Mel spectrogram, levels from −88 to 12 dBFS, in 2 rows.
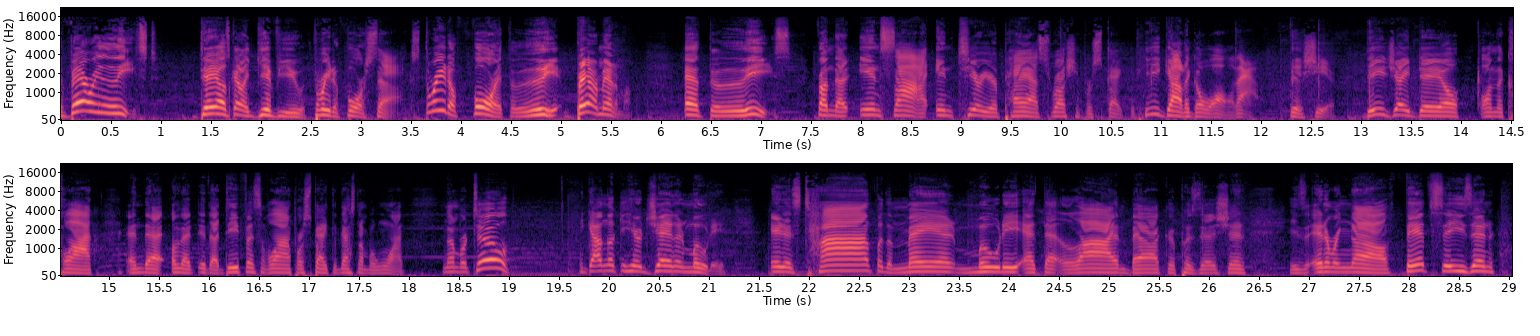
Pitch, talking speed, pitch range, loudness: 155 Hz, 155 wpm, 135-185 Hz, -21 LUFS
